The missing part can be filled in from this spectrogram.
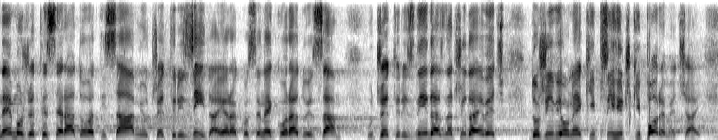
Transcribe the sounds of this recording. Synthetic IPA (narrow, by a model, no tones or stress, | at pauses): ne̞mo̞ʒe̞t̪e̞se̞ɾad̪o̞ʋat̪isaːmiut͡ʃe̞t̪iɾiziːd̪a̰je̞ɾako̞se̞ne̞ko̞ɾad̪uje̞saːm | ut͡ʃe̞t̪iɾizniːd̪aznaːt͡ʃid̪aje̞ʋe̞t͡ɕ | d̪o̞ʒiːʋio̞ne̞kipsihit͡ʃkipo̞ɾe̞me̞t͡ɕa̰ːj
